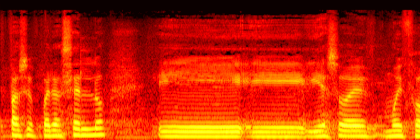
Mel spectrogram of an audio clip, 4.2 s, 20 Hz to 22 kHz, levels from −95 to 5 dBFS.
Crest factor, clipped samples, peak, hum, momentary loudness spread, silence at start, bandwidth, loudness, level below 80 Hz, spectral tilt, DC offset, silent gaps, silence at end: 14 dB; under 0.1%; -4 dBFS; none; 7 LU; 0 s; 15.5 kHz; -19 LUFS; -54 dBFS; -6.5 dB/octave; under 0.1%; none; 0 s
